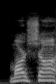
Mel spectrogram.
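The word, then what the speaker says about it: Marchand: the way they've done this this season, particularly with Brad March, Marshon, however you want to say his name. I like to say Maron because he's Canadian even though he's not a French Canadian.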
